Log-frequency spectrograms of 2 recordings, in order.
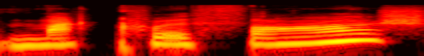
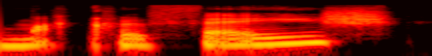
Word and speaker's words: macrophage: So this is a macrofage or macrofase some people pronounce them as um so the macroofagages are found in connective tissue blood.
